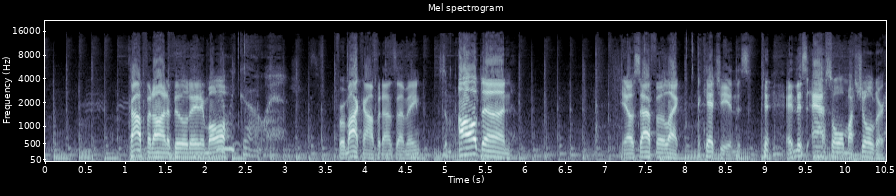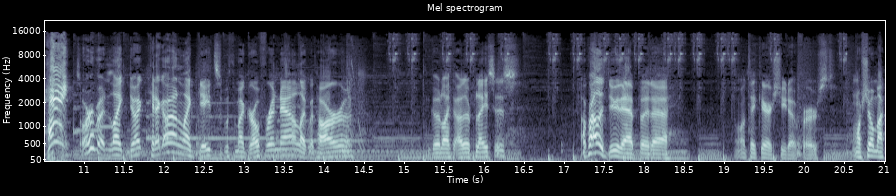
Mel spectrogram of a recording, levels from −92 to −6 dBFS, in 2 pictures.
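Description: No technical faults are audible.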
